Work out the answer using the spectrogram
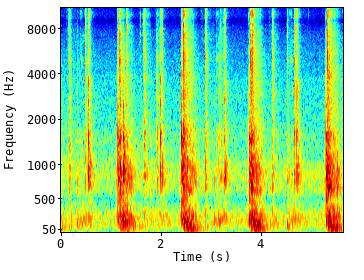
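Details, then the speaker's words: GM K5 truck door, era-typical panel fit with a ding, closed repeatedly: solid single thuds about a second apart, no squeak or rattle; closes and latches smoothly. "Listen to that. Nice and smooth, see? Nice and smooth."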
